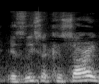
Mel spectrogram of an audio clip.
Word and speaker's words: Casarez: My guest for this segment is Lisa Casarez. Did I pronounce that you right?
